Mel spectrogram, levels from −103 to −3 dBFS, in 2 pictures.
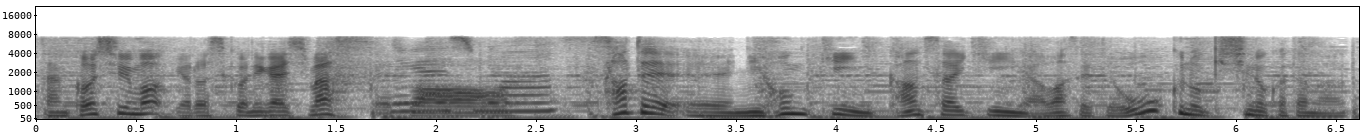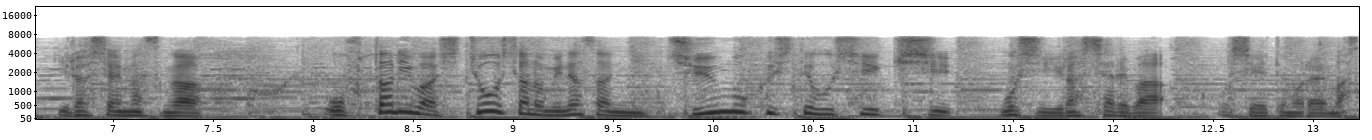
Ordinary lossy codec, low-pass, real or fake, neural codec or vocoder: none; 7.2 kHz; real; none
